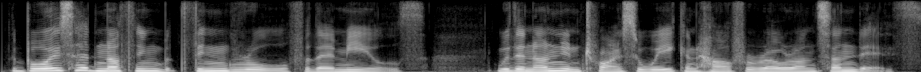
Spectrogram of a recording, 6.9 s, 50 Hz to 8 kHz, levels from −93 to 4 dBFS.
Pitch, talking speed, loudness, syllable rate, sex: 185 Hz, 190 wpm, -16 LUFS, 4.2 syllables/s, female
